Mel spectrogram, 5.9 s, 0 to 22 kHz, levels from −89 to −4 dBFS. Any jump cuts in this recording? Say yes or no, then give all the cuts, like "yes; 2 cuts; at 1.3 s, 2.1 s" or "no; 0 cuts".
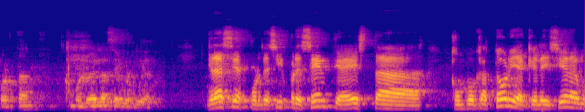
no; 0 cuts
